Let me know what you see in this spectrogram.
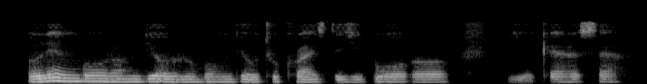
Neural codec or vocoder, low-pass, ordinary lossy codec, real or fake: codec, 16 kHz, 0.4 kbps, LongCat-Audio-Codec; none; none; fake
